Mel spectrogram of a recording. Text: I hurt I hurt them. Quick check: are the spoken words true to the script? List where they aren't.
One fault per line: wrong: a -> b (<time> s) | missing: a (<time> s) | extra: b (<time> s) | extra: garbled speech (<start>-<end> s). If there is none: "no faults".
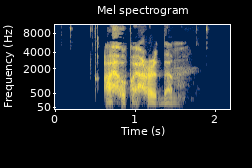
wrong: hurt -> hope (0.7 s)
